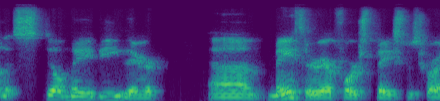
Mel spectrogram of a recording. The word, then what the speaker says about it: Mather: That's interesting because my last name is spelled the same way, but we've always pronounced it Mather, Mather. Kind of like I don't know if you are familiar with the Puritans, Cotton Mather, Increase Mather, Richard Mather. Right. So in that line of pronunciation of the last name.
